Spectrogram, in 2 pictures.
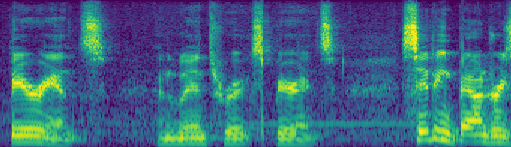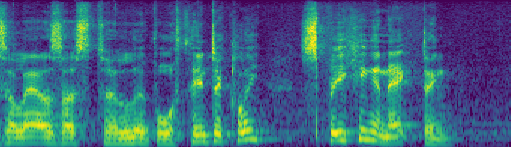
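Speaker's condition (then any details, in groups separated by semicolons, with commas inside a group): No condition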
